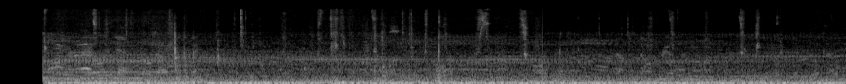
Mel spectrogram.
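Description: Steady low rumble aboard a small fishing boat, with people's voices in the background and scattered sharp clicks.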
